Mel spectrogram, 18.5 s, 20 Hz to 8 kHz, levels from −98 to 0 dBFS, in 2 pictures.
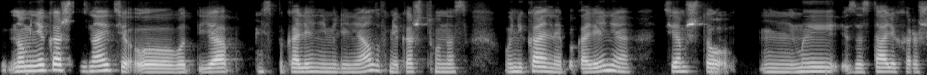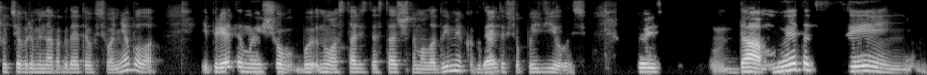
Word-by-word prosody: Но, 195 -4 +1
мне 195 +3 +6
кажется, 225 0 +4
знаете, 195 +4 +2
э, - - 0 0.4
вот 145 +1 -2
я 155 +2 +3 0.2
с 170 0 -12
поколения 160 0 0
миллениалов, 155 +8 -2
мне 150 - -3
кажется, 165 +2 -3
у - - -3
нас 155 0 -6 0.4
уникальное 165 -1 +2
поколение 165 +4 0 0.3
тем, 175 0 0
что, 170 -3 +1 0.2
м, 150 0 -5
мы 170 +1 0
застали 160 +2 0
хорошо 150 0 -7
те 155 +1 -2
времена, 145 -1 -3
когда 145 +1 -4
этого 145 -1 -6
всего 135 -1 -8
не 200 +11 -2
было, 230 - -3 0.4
и - - -7
при 160 - +1
этом 180 0 +2
мы 155 -1 -1
еще 155 0 -2
бы 150 - -2
ну, 155 -2 -1
остались 145 +1 -4
достаточно 145 +1 -5
молодыми, 140 +10 -1
когда 190 -7 -1
это 160 +1 -4
всё 155 -2 -11
появилось. 150 -4 -5 0.5
То 165 - +3
есть 160 -1 0 0.4
да, 160 +4 +5
мы 155 +8 +2
это 245 0 +6 0.4
ценим, 170 -10 +1
155 Hz, 160 wpm, -23 LUFS, 150-175 Hz, 0.5 s, мне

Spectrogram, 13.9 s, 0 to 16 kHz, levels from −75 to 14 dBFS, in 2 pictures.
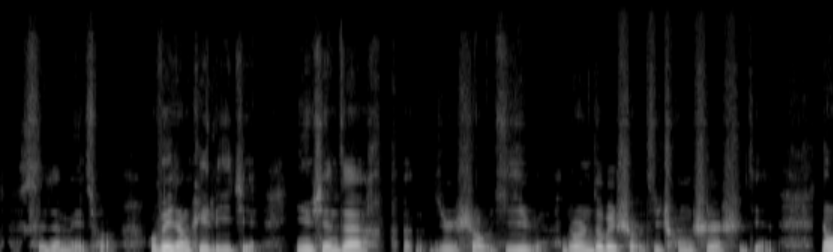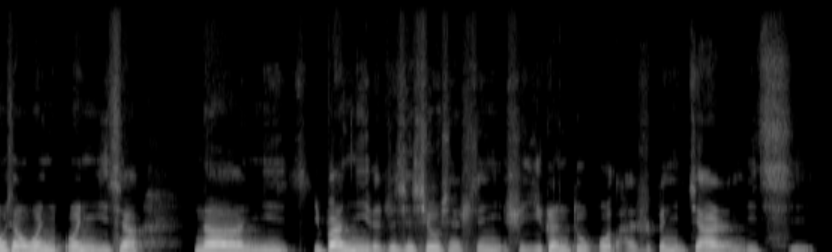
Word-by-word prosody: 是 120 - -11
的， 110 -1 -3
没 95 0 -6
错， - - -14 0.3
我 125 - -1
非 150 +4 +9
常 155 -4 +5
可 125 - -2
以 110 - +3
理 95 0 -4
解。 95 - -9 0.3
因 115 - -2
为 115 - +3
现 120 0 +1
在 115 0 +5
很 115 - -9 0.5
就 110 - -6
是 110 - -5
手 110 -6 -4
机 110 +5 -3 0.2
很 - - -13
多 115 +1 +1
人 115 0 +1
都 115 - +3
被 115 -1 +3
手 - - -6
机 110 - -10
充 110 0 -7
斥 110 0 -4
了 100 - -3
时 - - -12
间。 - - -13 0.4
那 205 - +3
我 205 - +6
想 170 -5 +5
问 185 -1 +3
问 180 -5 +2
你 120 - -4
一 - - -4
下， 130 -2 0 0.4
那 150 -3 +6
你 120 -5 -4 0.2
一 160 - -6
般 185 +2 +6
你 135 -6 0
的 100 - -3
这 140 +8 -4
些 145 +1 -2
休 155 +2 0
闲 140 -4 -6
时 125 - -14
间， 125 0 -4
你 115 - -7
是 115 - -10
一 110 +3 -8
个 160 - +1
人 135 -4 -1
度 120 0 -4
过 105 -2 -3
的？ 105 - -14
还 100 -1 -10
是 105 +2 -13
跟 115 0 -5
你 95 -4 -6
家 115 +3 +1
人 105 -3 -5
一 95 - -10
起？ 90 - -14
115 Hz, 295 characters per minute, -21 LUFS, 110-145 Hz, 0.5 s, 非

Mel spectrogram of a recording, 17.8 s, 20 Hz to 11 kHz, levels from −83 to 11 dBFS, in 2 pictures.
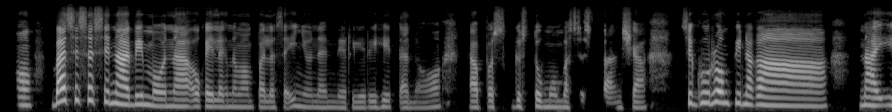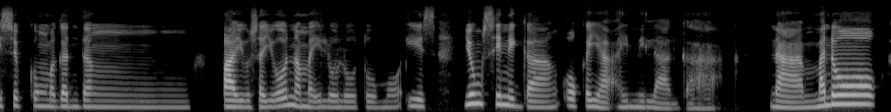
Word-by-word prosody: Oh, 235 -1 0 0.2
base 365 +4 +8
sa 380 0 +2
sinabi 265 -7 +6
mo 215 -5 -1
na 195 -2 0
okey 190 0 -1
lang 185 0 -6
naman 180 -1 -9
pala 170 -1 -8
sa - - -10
inyo 195 -2 -10
na 170 -1 -10
nire-reheat, 165 +2 -12 0.2
ano? 160 +3 -12 0.3
Tapos 175 +1 -4
gusto 195 +1 -6
mo 180 0 -8
masustansiya. 165 -1 -6 0.3
Siguro 300 +2 0
ang 305 -3 +4
pinakanaiisip 225 -3 +2
kong 205 -1 -8
magandang 190 -1 -4 1.2
payo 185 -1 +5
sa'yo 185 +5 -3
na 200 -5 -2
mailuluto 175 -1 -9
mo 170 +1 -15
is 200 -3 -6 0.3
'yong 275 +1 +4
sinigang 185 -10 -1
o 205 -2 -5
kaya 190 -5 -3
ay 180 0 -10
nilaga 140 -6 -10 0.5
na 165 -3 0
manok. 260 +7 +4
190 Hz, 130 wpm, -26 LUFS, 175-225 Hz, 1.2 s, base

